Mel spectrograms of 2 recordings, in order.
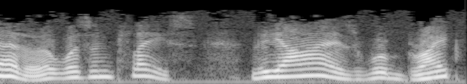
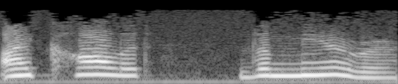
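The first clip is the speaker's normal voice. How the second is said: shy, bashful, slow and pitched up; 5 semitones higher than usual. A woman names her sculpted head for the admiring narrator, said shyly. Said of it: "dimpling shyly".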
